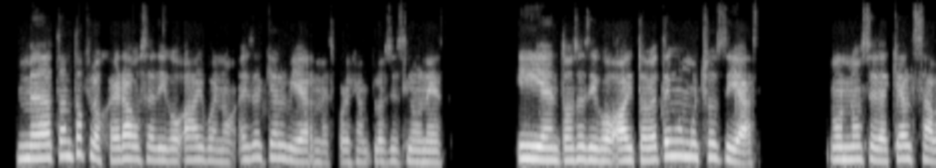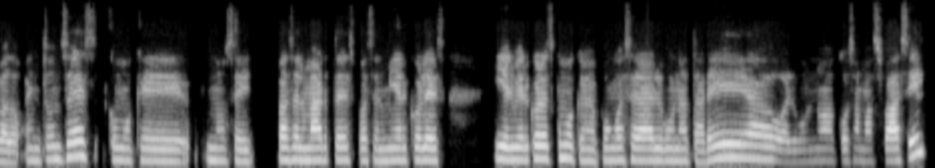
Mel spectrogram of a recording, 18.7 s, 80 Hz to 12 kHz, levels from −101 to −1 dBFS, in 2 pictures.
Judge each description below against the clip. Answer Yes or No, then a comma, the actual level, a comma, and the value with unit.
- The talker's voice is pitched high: Yes, high, 200 Hz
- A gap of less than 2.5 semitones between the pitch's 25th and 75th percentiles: Yes, narrow, 2.1 semitones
